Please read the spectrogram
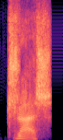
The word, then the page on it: trash: Indian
